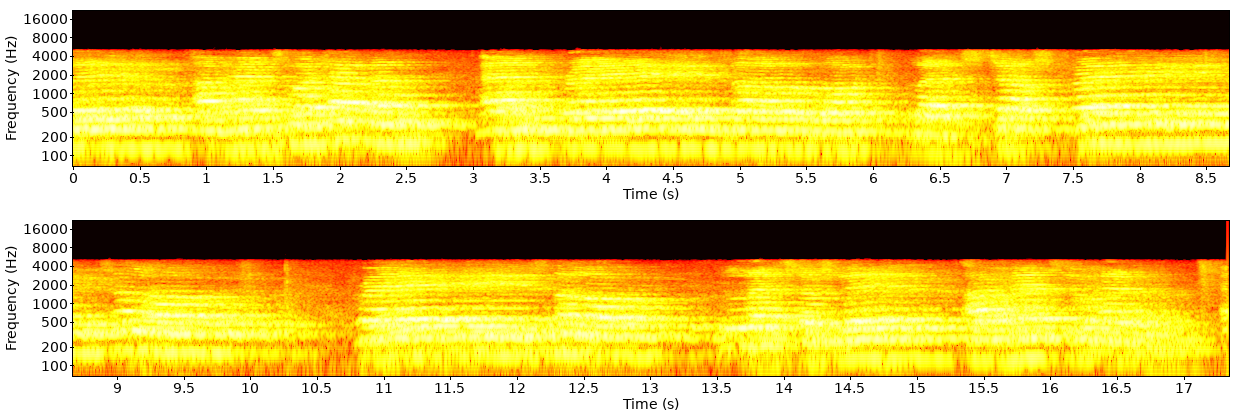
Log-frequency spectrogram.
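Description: A woman singing a slow hymn unaccompanied into a microphone, in sustained phrases of a few seconds each with short breaks for breath.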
